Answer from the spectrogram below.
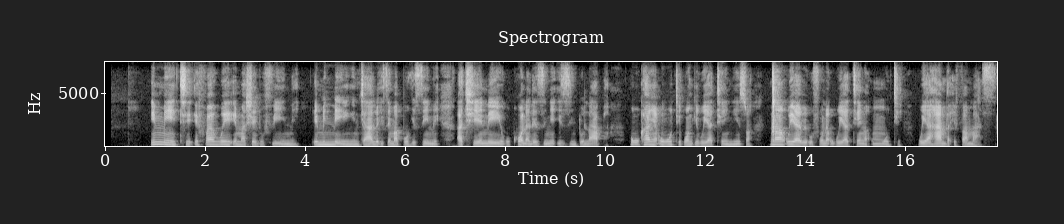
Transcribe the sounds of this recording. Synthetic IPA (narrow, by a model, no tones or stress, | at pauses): imitʰiʔɛfaɣwɛɛmaʃelufini | emineŋind͡ʒʱalɔʔisɛmab̥ʱoɣisiniat͡ʃʼijɛnɛjɔɣukʰɔnaleziɲɛʔizintʼɔlapʰa | uɣukʰaɲaʔuɣutʰiɣɔŋkʼɛɣujatʰeŋiswa | ŋ͡ǁaʔujaβɛʔufunaʔuɣujatʰɛŋa̰ʔumutʰi | ujaɦambʱaʔɛfamaːsi̥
